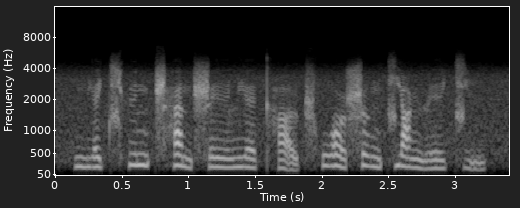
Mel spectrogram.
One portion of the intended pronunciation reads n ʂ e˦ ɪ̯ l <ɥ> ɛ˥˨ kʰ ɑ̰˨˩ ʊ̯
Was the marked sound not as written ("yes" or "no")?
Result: yes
